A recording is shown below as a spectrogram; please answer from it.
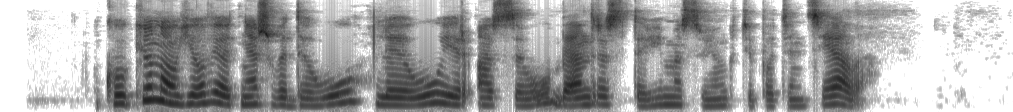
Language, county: Lithuanian, Vilnius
